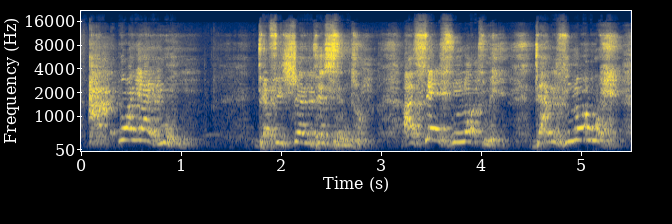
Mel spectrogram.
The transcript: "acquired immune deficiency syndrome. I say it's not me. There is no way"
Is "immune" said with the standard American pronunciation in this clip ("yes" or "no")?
no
